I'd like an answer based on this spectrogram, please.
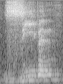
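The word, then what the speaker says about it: sieben: you have zet uh this almost sounds like a z z zeben a and then this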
